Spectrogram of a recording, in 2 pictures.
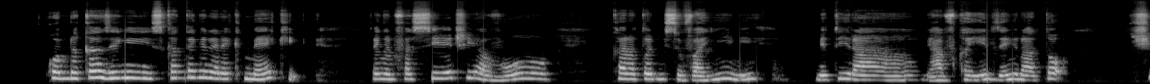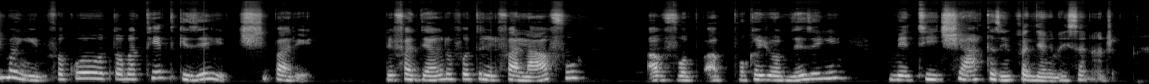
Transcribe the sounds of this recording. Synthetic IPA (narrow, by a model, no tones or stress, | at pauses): koaminakazeɲisi̥kat̪eŋanaɾekʲimɛkʰi | t̪eŋənifaseʈ͡ʂiavo | kaɾat̪oanimisivaini | met̪iɾamiavakaelizeɲraːt̪o | t͡simaŋinufakoat̪omat̪ʰet̪i̥kʲizeɲt͡ʃi̥ʃipaɾḛ | lefand̪iaŋanafot̪inlifalafu | avabokaewamizezeɲi | met̪it͡siaɾakəzeɲfand̪iaŋanaisana̰ɳɖ͡ʐə̥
